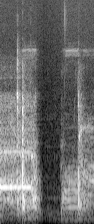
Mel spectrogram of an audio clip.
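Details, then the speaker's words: VCR (LG or NEC unit) fast forward: clicks and mechanism shuffles, short pause, then steady rising whir as tape spools up; fast forward ran fine to tape end, though rewind later slows and stops short (owner suspects belt or dirty mode switch). "We'll fast forward, and it does its little get ready noises, and then it actually winds up and takes off, as you can hear. And I ran that right through to the end of the tape before. That worked fine."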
